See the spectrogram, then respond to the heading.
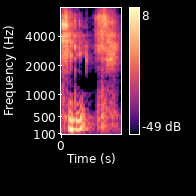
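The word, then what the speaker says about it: kitty: খিটি যেমন আমরা বিড়ালকে খিটি বলে ডাকি সেই খিরি খিঠি কে উচ্চারণ করে খিরি খিরি কারণ এটা ফ্ল্যাপিং করা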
